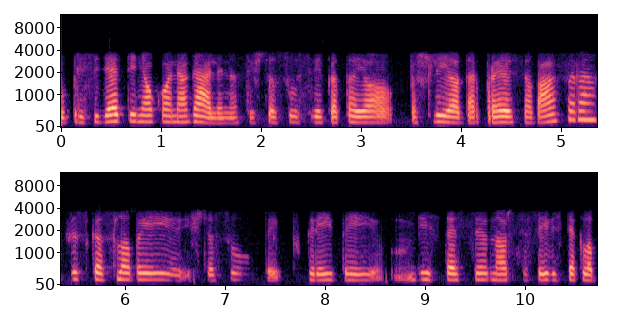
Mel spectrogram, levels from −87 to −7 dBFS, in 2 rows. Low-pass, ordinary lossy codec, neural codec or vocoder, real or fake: 7.2 kHz; Opus, 64 kbps; none; real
